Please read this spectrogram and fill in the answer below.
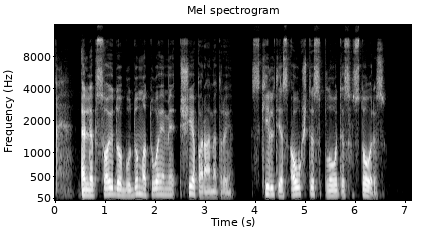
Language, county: Lithuanian, Marijampolė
